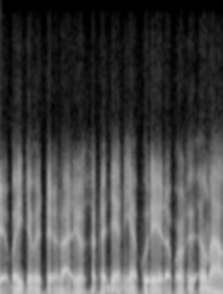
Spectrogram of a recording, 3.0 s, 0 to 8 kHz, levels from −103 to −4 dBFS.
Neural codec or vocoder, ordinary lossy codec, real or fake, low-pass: autoencoder, 22.05 kHz, a latent of 192 numbers a frame, VITS, trained on many speakers; Opus, 32 kbps; fake; 7.2 kHz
